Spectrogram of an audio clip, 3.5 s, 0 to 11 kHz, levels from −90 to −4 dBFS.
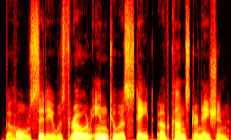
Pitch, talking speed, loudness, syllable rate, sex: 115 Hz, 175 wpm, -16 LUFS, 5.3 syllables/s, male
